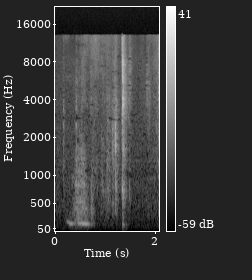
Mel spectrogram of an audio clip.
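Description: A brief, soft, low-pitched murmur from a voice, like a hummed "mm", followed a moment later by a single light click.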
